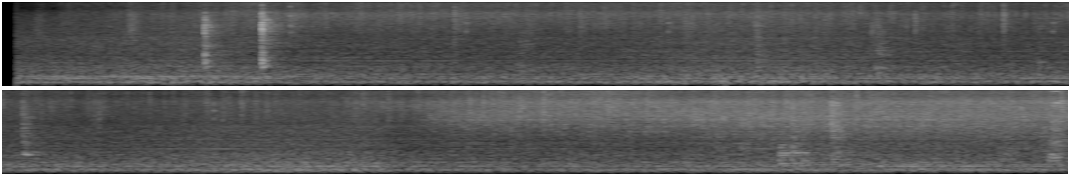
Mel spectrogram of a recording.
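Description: Pork pieces frying in oil in a frying pan, a steady sizzle that grows brighter about eleven seconds in. A few sharp metal clicks near the start, the loudest about two seconds in, over a low steady hum.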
